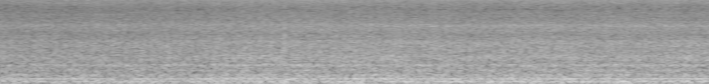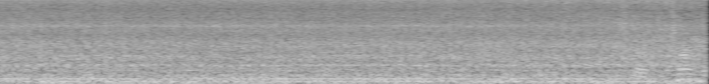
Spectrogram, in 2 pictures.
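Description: A Mopar car engine idles steadily with the battery disconnected, running on its alternator alone; a constant low hum and drone continues throughout at a loud, close level.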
